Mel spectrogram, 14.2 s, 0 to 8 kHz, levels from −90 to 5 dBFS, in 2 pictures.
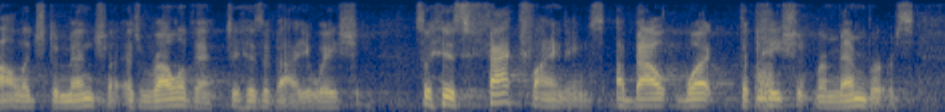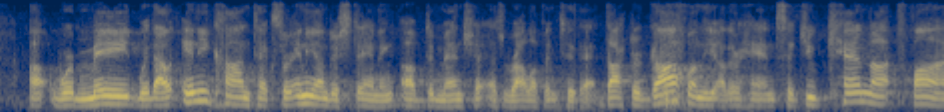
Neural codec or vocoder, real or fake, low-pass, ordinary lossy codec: none; real; 7.2 kHz; Opus, 16 kbps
